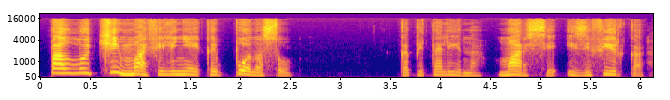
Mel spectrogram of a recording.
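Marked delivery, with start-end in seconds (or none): 0.1-2.5 loud, high gleeful attack cry; battle shout. A narrator's reading. Sister striking with a ruler, shouting. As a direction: shout it as you land a blow.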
